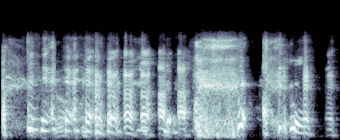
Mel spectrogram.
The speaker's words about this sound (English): sorry, I need to cough. COVID.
